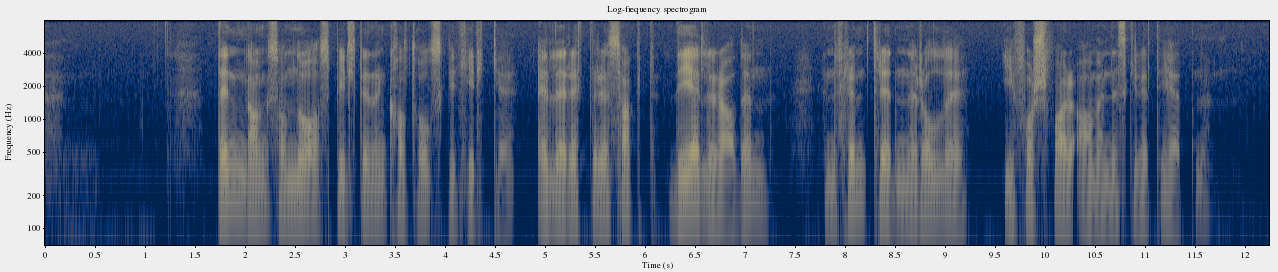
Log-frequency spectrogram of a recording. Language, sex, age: Norwegian, male, 57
